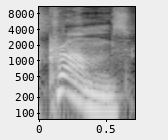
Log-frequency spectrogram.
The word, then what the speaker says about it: crumbs: And anyway, it's crumbs without a B. It's never had to B in it It's just those printers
